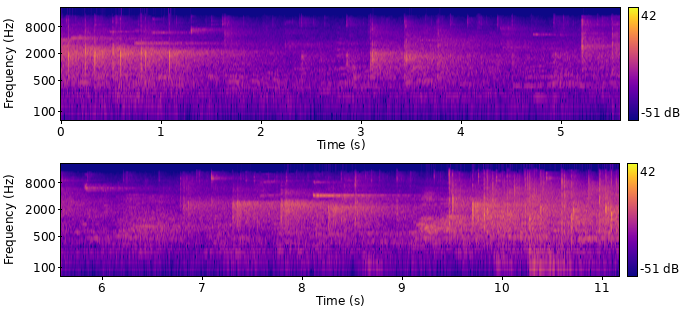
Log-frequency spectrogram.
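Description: Table tennis balls click on tables and paddles, echoing through a large hall.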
